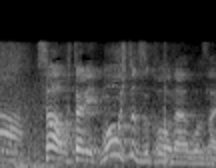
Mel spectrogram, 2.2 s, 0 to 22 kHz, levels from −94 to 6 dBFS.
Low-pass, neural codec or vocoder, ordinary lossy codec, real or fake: none; none; none; real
